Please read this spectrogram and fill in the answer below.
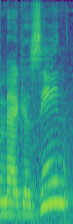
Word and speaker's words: magazine: Magazine no. Se dice también magazine. Magazine. Como la mosca. Zzz. A ver.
